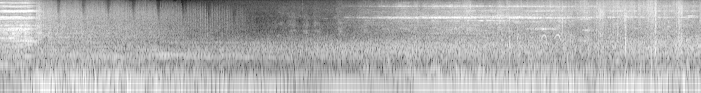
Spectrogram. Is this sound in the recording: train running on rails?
yes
